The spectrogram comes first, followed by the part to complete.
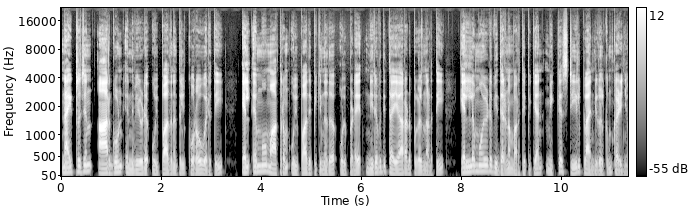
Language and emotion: Malayalam, neutral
